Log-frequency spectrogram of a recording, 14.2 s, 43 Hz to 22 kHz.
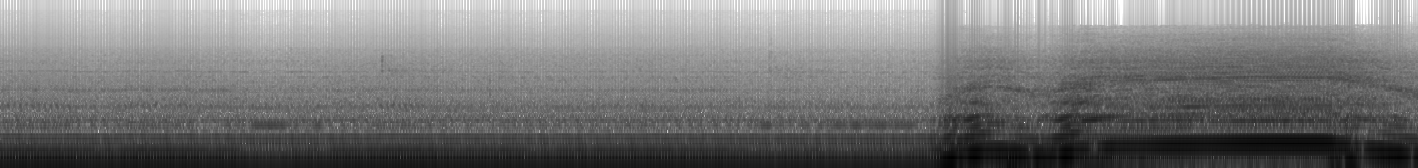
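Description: Vauxhall C20XE redtop 2.0-litre 16-valve four-cylinder engine idling steadily, then revved about nine seconds in: a few quick throttle blips, then held at higher revs for a couple of seconds before dropping back toward idle near the end.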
